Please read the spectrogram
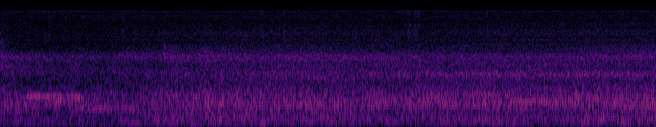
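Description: Small waves washing onto a sandy beach, a steady even rush of surf.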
